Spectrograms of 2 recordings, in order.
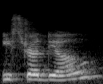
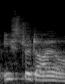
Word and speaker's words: estradiol: the most abundant is estradiol east red dial no easter dial i'm pretty sure that's how you say it my pronunciation gets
